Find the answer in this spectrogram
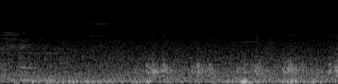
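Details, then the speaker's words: Fetal heartbeat on Doppler during pregnancy ultrasound, fetal weight 1631 g, fetus in a straight position, mother reporting abdominal pain; rapid rhythmic whooshing pulses at 132 beats a minute: normal fetal heart rate. "এটা হচ্ছে বাচ্চার heartbeat বাচ্চার heartbeat আসছে আপনার এই মুহূর্তে 132 তার মানে নরমাল আছে স্বাভাবিক আছে"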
